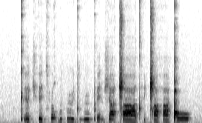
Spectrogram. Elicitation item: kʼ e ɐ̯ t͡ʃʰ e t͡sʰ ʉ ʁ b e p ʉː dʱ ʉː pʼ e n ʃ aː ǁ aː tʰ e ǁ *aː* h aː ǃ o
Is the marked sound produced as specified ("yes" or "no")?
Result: no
